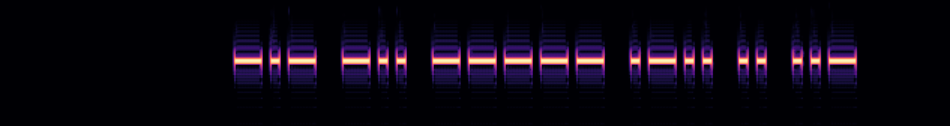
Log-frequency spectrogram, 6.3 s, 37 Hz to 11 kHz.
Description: Morse code, heard as a keyed tone, about 22 wpm, 700 Hz. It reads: KD0LIU
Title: Speed Racing - USA 2x3 Call Signs 20wpm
